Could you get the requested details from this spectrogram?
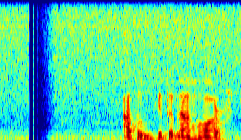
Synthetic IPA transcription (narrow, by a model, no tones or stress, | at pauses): at̪oŋkit̪onaɦɔoaɾ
